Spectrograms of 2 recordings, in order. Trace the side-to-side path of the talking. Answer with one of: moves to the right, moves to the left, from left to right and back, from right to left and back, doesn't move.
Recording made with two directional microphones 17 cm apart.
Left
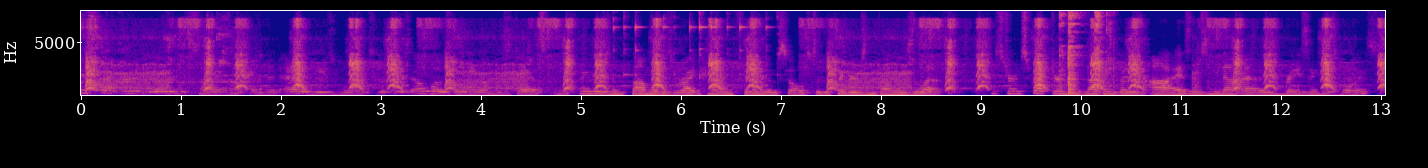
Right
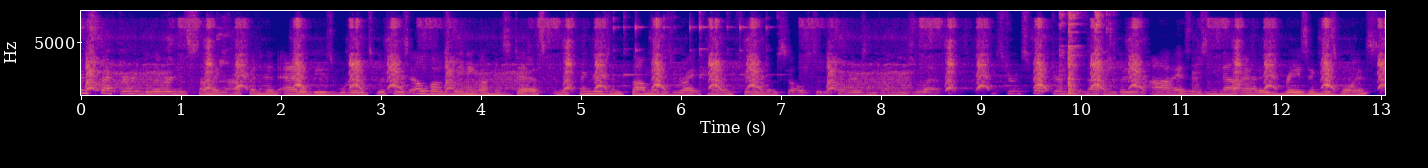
from right to left and back.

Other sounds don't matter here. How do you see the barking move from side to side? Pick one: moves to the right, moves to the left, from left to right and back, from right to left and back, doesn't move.
doesn't move.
